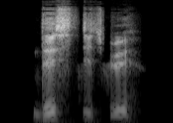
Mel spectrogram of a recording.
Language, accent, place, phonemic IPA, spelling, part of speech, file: French, France, Lyon, /dɛs.ti.tɥe/, destituer, verb, LL-Q150 (fra)-destituer.wav
- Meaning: to discharge, to relieve (one from their duty), to depose (someone from the throne)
